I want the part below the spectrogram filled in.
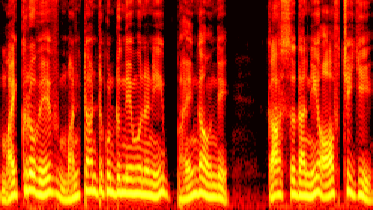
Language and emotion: Telugu, fearful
